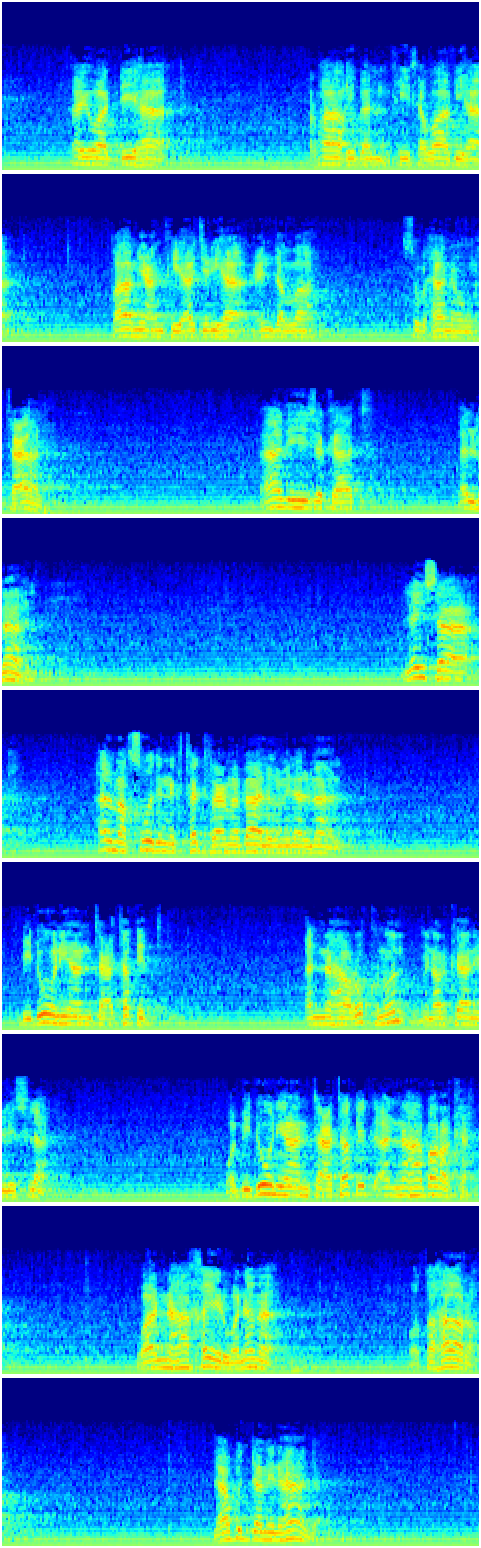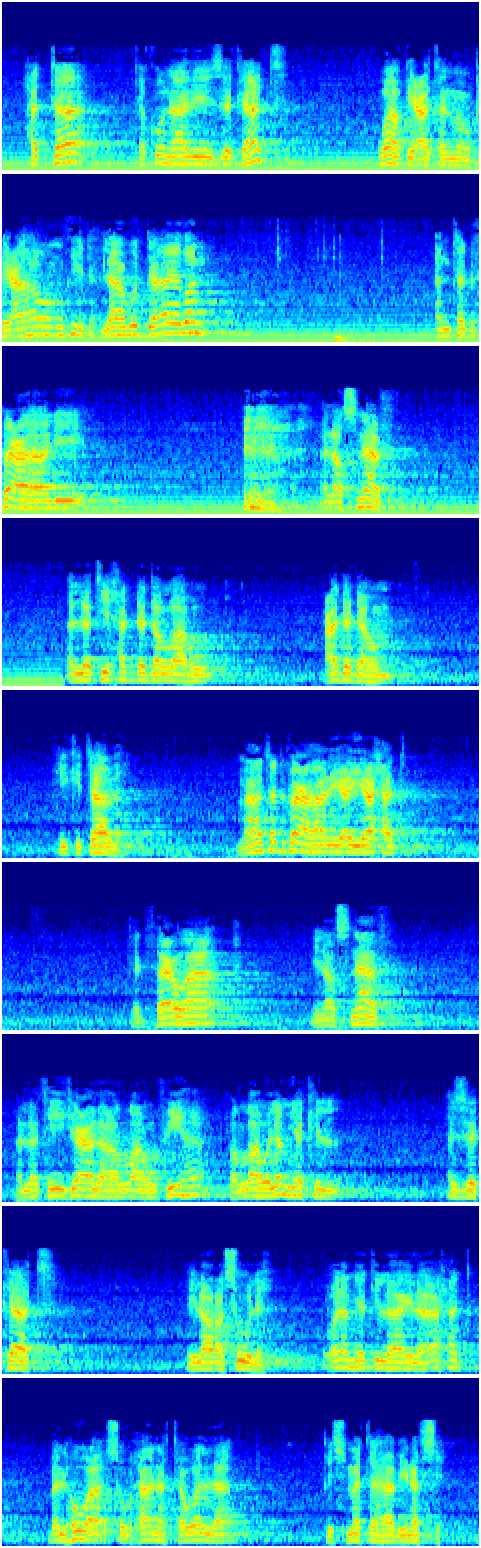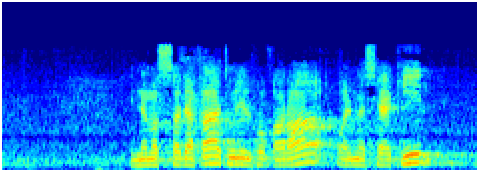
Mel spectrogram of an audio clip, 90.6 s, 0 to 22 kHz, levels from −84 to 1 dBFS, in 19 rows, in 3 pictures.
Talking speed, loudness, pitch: 60 wpm, -25 LUFS, 145 Hz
